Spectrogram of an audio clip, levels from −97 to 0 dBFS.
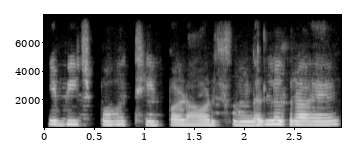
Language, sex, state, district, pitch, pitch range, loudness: Hindi, female, Maharashtra, Nagpur, 235 Hz, 225-250 Hz, -18 LUFS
